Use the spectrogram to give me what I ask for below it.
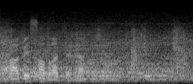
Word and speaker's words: Rabesandratana: l'as nancy lorraine bareille rabesandratana sa mère demande d'agneau sa mère demande on prononce son nom en entier et pas seulement rap et comme on le fait de temps en temps voilà loïc pérard l'ancien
